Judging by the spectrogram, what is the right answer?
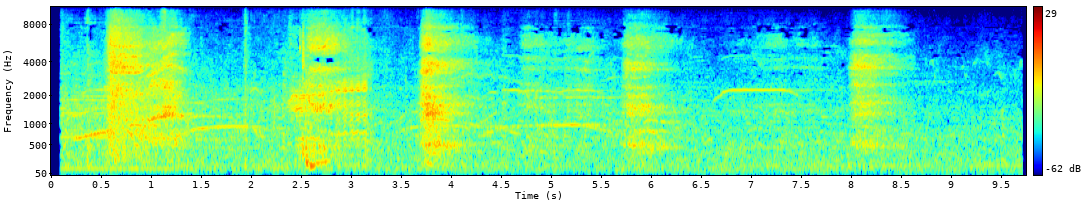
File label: stressed; homelander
